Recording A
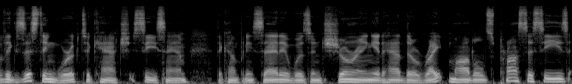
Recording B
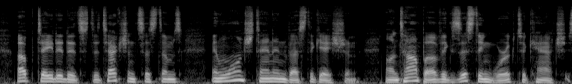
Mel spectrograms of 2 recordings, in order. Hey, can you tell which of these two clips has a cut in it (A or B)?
B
